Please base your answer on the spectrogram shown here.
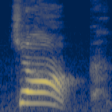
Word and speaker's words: chalk: CHALK, चौक। इसमें L silent है, चौक।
